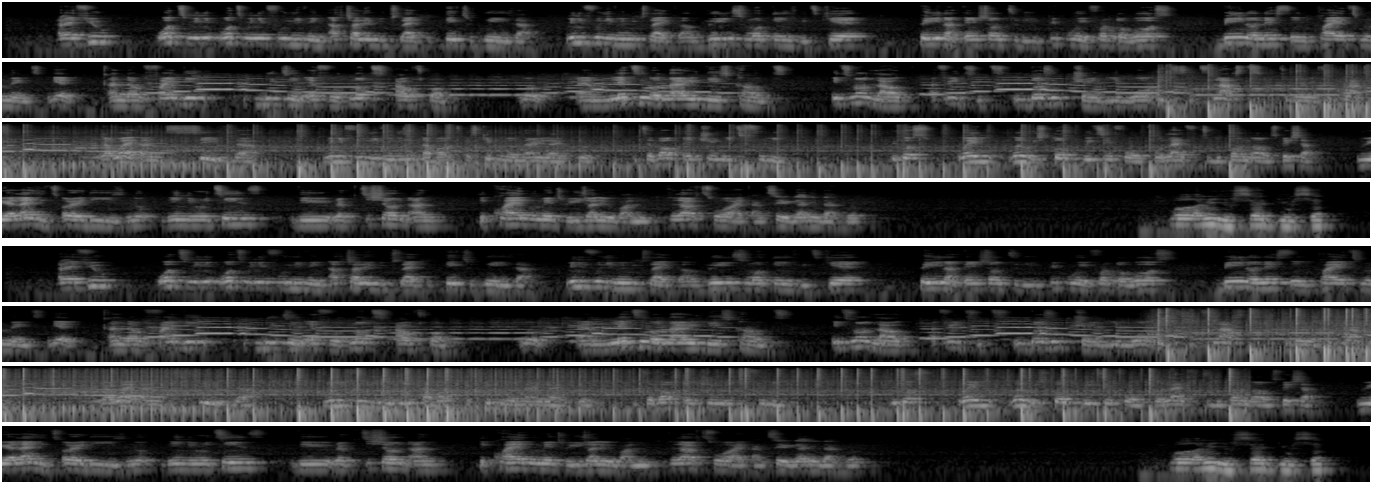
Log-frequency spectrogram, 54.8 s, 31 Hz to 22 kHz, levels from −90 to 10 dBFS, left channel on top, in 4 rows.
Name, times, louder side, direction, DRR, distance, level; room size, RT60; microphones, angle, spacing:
voice 1, 0.5-1.1 1.5-5.3 5.6-8.6 9.2-11.7 12.1-14.4 14.7-15.8 16.2-18.2 18.8-19.1 19.4-21.5 22.0-23.5 23.8-27.3 28.3-29.0 29.3-30.0 30.6-33.3 33.8-35.2 36.2-36.6 36.9-40.5 40.9-43.6 43.9-45.4 45.8-49.6, left 2 dB, 70° left, 1.9 m, -38 dB
sound 1, 14.8-21.0 22.8-29.0, left 2 dB, 5° left, 2.4 m, -37 dB
Stationary Gas Engine, 25.1-39.8, right 6 dB, 75° right, 0.9 m, -37 dB
voice 2, 52.7-54.2, left 2 dB, 25° left, 0.5 m, -36 dB
12.0 x 7.4 x 4.9 m
head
